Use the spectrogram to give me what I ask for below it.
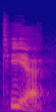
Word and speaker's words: Ter: Ah Ter is pronounced tier.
